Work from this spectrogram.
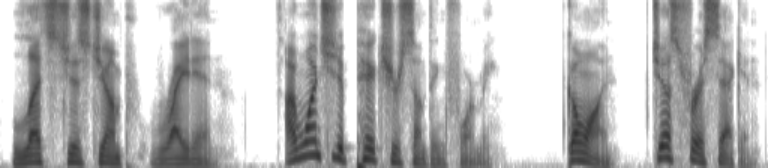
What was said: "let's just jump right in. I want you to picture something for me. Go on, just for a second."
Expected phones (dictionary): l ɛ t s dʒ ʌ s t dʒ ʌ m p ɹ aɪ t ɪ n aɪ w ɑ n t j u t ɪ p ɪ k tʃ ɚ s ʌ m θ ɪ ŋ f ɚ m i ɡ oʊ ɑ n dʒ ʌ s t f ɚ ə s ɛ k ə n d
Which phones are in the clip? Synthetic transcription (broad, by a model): l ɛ t s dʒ ʌ s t dʒ ʌ m p ɹ aɪ t ɪ n aɪ w ɑ n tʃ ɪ t ɪ p ɪ k tʃ ɚ s ʌ m θ ɪ ŋ f ɚ m i ɡ oʊ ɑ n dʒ ʌ s t f ɚ ə s ɛ k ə n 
